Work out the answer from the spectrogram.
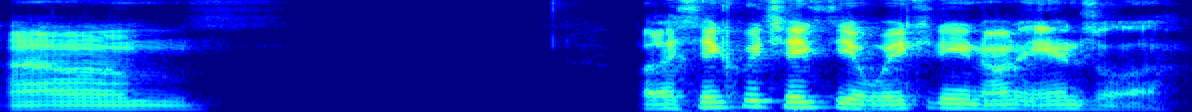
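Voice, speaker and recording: Guy streaming a phone game, really bright voice, rambles and talks to chat. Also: lowish voice, moderate pace. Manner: chatty, thinks aloud, addresses chat by name. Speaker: streamer playing a mobile game. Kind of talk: casual live-stream chat.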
